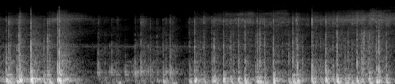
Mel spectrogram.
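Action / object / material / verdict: tap / sealed cardboard box / cardboard / none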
